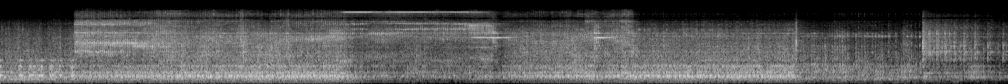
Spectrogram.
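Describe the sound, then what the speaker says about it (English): A loud, steady drilling whine grinds on for several seconds as a hole is drilled in a metal throttle cable bracket, with a brief dip in pitch and a change near the end. "hopefully we could just drill this out real quick"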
